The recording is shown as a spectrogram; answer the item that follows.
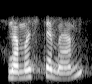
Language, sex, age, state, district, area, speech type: Kannada, female, 18-30, Karnataka, Hassan, urban, conversation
